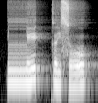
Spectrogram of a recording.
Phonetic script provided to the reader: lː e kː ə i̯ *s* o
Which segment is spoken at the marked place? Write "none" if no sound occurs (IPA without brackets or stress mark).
s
